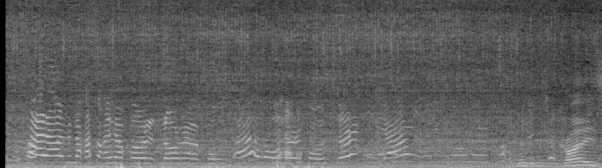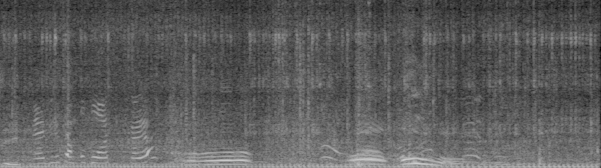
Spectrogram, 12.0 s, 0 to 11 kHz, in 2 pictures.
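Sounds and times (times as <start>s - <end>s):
motorcycle engine running: 0.1s - 12.0s.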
